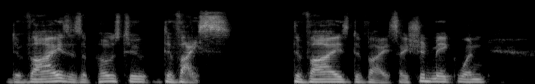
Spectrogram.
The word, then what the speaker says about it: devise: Stable Diffusion many times since we devised it.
